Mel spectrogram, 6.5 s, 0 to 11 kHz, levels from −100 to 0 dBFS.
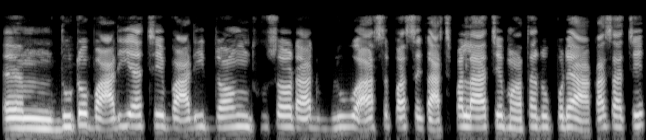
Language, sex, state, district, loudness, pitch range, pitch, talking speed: Bengali, female, West Bengal, Dakshin Dinajpur, -16 LUFS, 200-225 Hz, 215 Hz, 160 wpm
